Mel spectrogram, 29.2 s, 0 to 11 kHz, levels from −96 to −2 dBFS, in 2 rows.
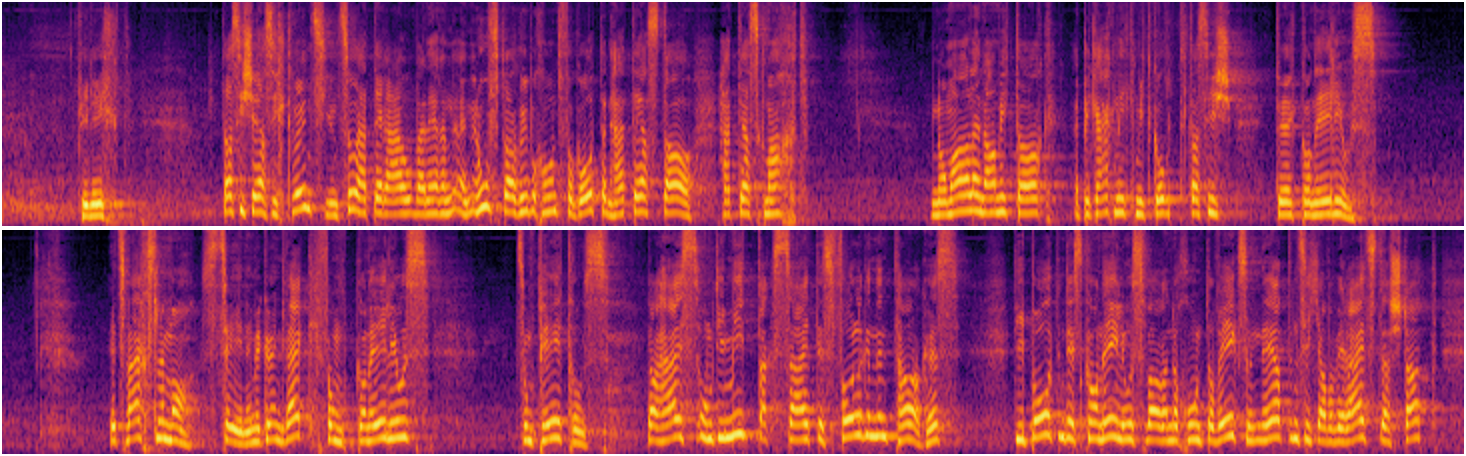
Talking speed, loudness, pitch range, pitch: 150 wpm, -16 LUFS, 195-235 Hz, 215 Hz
